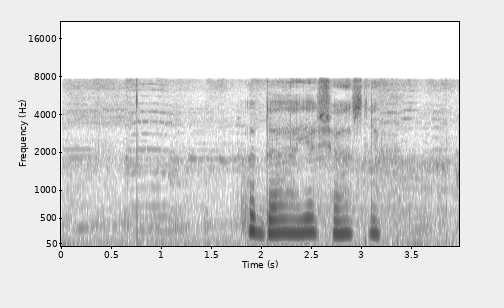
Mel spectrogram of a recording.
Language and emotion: Russian, sad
